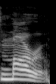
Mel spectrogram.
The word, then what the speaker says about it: Kobayashi Maru: is so funny because everybody pronounces that wrong if you go back and you watch mark for the two it's Maru because Japanese words always have the emphasis on the first syllable so it's Kobayashi Maru not Kobayashi Maru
